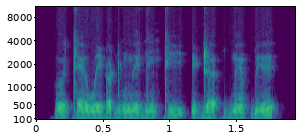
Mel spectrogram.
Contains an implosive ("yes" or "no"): yes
